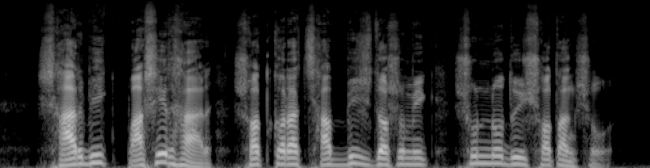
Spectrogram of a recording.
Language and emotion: Bengali, neutral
